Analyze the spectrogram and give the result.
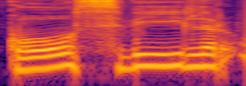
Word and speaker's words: Gossweiler: In der traditionellen Mundart von der Bürgerort der Gossweiler wird der Name sogar als Gossweiler ausgesprochen, noch mit einem langen O im ersten Glied wie bei Gossau.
